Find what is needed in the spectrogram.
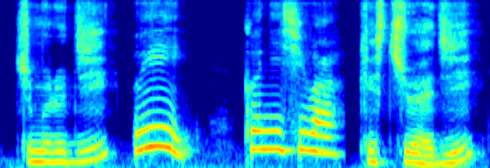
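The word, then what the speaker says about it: こんにちは: Tu mets un accent sur ko et pas chi. Konnichiwa. Konnichiwa. Si tu veux dire plus naturellement, tu peux moins prononcer ni. À la limite, après comme, tu dis i dans ta bouche sans trop sortir la voix. Comme, et tu ajoutes chiwa.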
